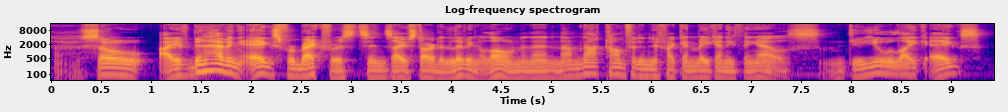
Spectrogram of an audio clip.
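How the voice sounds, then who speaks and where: A young man with a gravelly, fry-heavy voice, relaxed and gently teasing. He speaks softly to a listener, as in an intimate audio roleplay. His pitch sits very low throughout. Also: a little slow, hardly any pauses. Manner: laid-back, teasing, soft-spoken. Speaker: voice actor.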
